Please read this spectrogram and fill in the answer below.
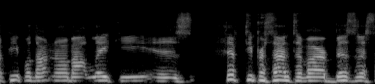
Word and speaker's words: LEKI: It can be Leki, Leki, Leki, or Leki. So it's Leki. And we even have sales reps that are out there around the country that don't pronounce it the same way. So we answer to all names, but Leki, just like a body of water, is kind of what we go with.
